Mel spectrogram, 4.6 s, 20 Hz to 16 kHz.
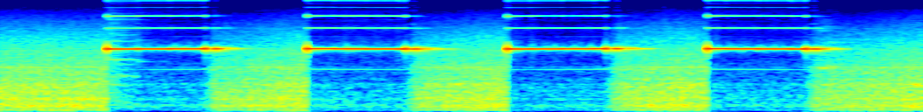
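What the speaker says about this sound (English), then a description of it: "this is your carbon monoxide and LP gas detector," A carbon monoxide and LP gas detector in a 2021 Sunset Trail 291RK RV runs its self-test: four loud, piercing electronic beeps, evenly spaced about a second apart, each a sustained high tone with brief quiet gaps.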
